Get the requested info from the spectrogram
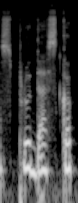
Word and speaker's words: splodascope: Je crois qu'il va y avoir construction d'un splodascope. – C'est ça. Alors, tu l'as prononcé du premier coup, nickel.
